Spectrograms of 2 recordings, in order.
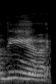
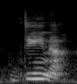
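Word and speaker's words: Deana: because she said that everybody says ok wrong it's not Indiana it's Dena Dena Carter and I will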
